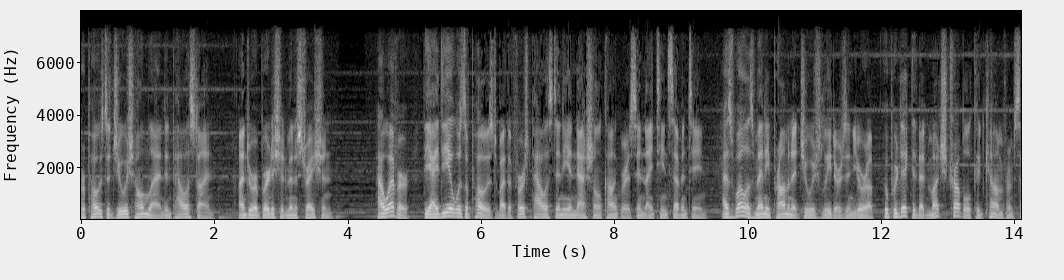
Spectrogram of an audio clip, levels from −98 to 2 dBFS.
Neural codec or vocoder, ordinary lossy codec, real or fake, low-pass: none; AAC, 48 kbps; real; 7.2 kHz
